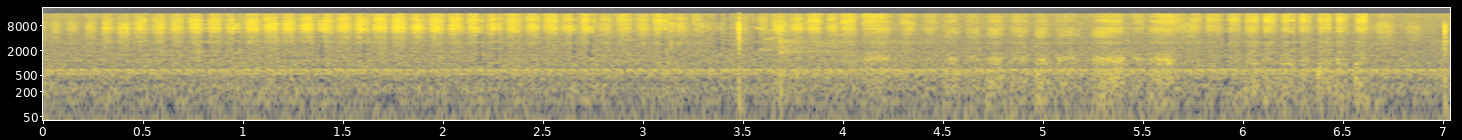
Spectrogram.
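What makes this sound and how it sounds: Short, quick strokes of a graphite pencil held in a blue extender scratch across a sheet of white drawing paper. The result is a soft, continuous dry scratching with a few slightly sharper ticks, under a faint steady hum.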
